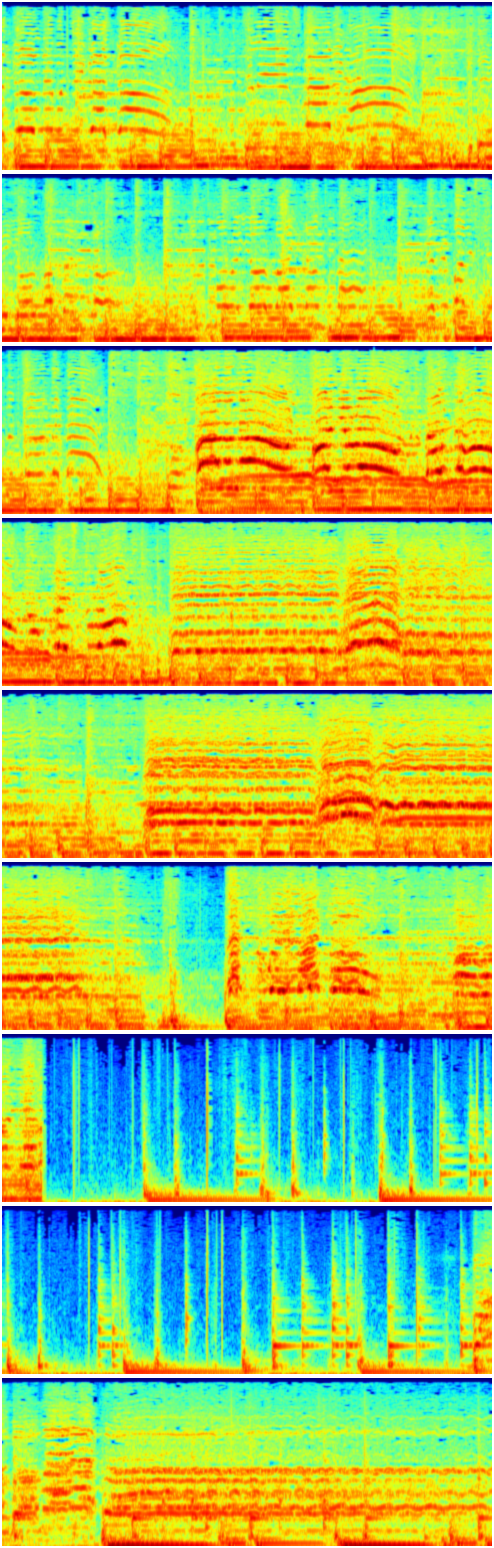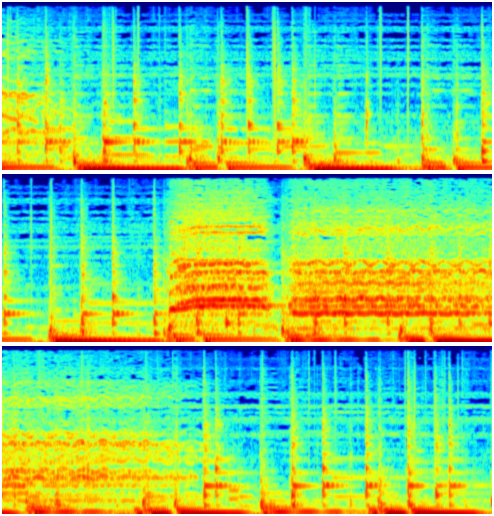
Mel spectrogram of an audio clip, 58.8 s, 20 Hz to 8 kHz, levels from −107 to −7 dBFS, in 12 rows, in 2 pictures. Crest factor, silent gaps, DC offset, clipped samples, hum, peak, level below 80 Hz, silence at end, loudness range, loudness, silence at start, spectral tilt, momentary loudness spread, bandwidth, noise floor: 16 dB; none; under 0.1%; under 0.1%; none; 0 dBFS; -22 dBFS; 0 s; 13 LU; -17 LUFS; 0 s; -5.5 dB/octave; 14 LU; 7.6 kHz; -38 dBFS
